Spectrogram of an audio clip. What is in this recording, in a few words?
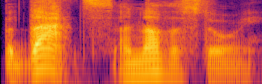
English Voice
